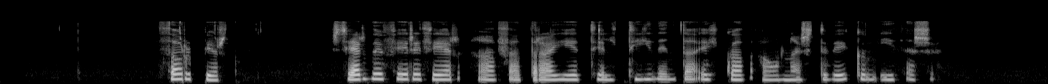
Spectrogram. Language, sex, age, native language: Icelandic, female, 30-39, Icelandic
